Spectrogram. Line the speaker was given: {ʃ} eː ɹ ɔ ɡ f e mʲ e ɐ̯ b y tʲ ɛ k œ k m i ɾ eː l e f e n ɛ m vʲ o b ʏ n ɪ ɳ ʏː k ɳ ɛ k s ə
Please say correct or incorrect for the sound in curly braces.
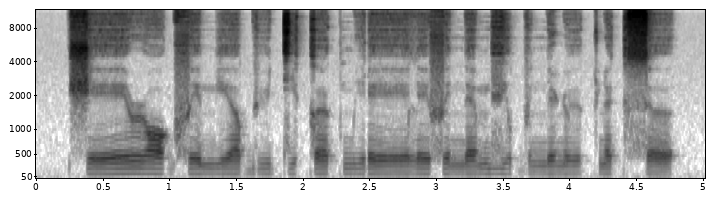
correct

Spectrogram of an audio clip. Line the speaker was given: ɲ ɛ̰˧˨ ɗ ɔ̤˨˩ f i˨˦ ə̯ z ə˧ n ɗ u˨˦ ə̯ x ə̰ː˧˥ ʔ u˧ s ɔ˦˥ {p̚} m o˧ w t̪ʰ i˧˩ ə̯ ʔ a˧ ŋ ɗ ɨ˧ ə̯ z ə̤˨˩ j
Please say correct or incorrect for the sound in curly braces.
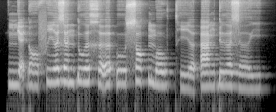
incorrect: k̚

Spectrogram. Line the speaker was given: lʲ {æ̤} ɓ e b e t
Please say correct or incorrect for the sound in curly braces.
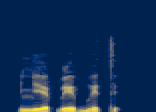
incorrect: æ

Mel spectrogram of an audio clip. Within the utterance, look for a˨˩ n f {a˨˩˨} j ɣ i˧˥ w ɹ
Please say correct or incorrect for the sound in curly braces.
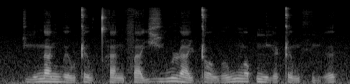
incorrect: a˨˩˦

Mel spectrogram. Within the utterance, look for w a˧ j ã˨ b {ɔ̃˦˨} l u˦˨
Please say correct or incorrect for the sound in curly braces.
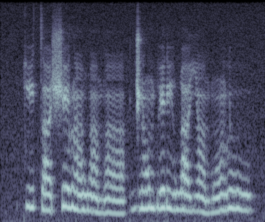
incorrect: ɔ̃˨˦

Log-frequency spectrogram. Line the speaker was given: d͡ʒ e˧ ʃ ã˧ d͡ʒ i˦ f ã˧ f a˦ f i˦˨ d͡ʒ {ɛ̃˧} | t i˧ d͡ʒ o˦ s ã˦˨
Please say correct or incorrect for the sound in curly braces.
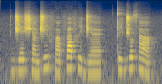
correct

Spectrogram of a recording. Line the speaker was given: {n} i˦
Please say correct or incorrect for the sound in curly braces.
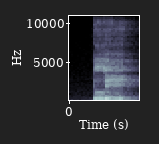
incorrect: l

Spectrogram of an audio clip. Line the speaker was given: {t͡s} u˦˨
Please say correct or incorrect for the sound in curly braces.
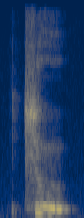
correct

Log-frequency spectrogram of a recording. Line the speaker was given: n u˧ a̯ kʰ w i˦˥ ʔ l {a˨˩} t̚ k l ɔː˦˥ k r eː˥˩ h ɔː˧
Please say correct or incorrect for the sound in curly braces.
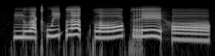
incorrect: a˥˩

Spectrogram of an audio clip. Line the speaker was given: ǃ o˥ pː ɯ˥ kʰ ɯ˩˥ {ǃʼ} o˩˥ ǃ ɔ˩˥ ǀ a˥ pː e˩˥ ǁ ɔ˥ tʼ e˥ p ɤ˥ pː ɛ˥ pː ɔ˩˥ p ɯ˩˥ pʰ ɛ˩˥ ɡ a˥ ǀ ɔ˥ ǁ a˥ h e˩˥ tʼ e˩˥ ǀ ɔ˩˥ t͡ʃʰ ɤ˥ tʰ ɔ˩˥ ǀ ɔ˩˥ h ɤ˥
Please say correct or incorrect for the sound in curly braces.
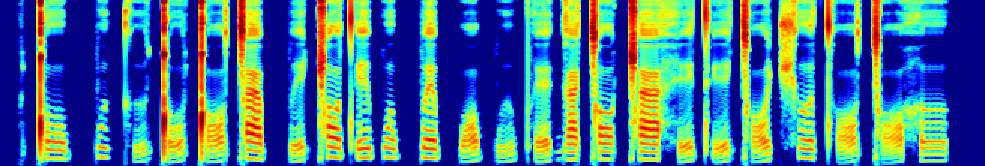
incorrect: ǃ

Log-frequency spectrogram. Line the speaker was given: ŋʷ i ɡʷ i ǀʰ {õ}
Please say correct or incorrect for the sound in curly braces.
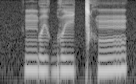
incorrect: ũ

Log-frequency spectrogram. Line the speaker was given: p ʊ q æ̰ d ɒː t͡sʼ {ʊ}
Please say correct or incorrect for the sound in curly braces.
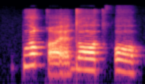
incorrect: ɔ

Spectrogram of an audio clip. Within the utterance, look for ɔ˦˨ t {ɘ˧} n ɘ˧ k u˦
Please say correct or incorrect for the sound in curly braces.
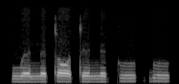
correct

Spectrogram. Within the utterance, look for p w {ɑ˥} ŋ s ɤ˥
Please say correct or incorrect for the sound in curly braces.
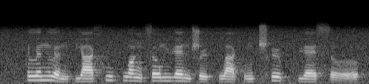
incorrect: ɑ˥˩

